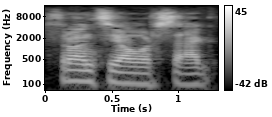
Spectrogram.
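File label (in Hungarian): "france", Hungarian; gcompris; geography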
